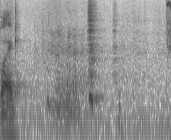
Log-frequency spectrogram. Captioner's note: students laughing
